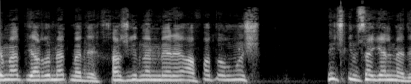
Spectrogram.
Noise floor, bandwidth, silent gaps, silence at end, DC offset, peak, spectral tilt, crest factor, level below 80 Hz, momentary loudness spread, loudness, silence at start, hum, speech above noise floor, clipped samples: -59 dBFS; 16.5 kHz; none; 0 s; under 0.1%; 0 dBFS; -4 dB/octave; 14 dB; -48 dBFS; 6 LU; -15 LUFS; 0 s; none; 45 dB; under 0.1%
